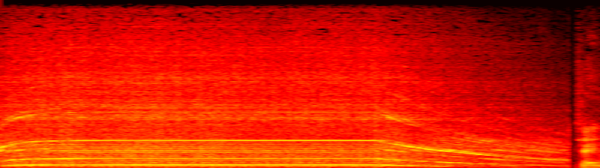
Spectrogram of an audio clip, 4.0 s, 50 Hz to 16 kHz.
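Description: Older Milwaukee M18 cordless wet/dry vacuum switched on: its motor spins up quickly to a steady high whine. After about two and a half seconds it is switched off and winds down with falling pitch.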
